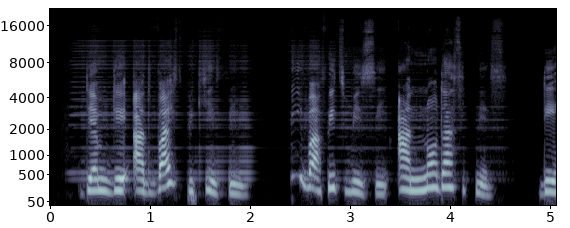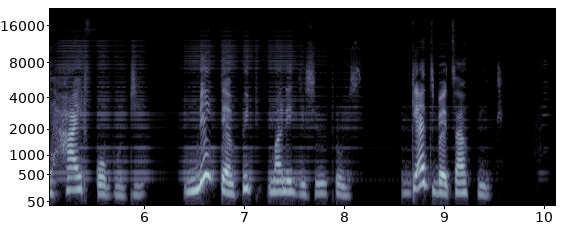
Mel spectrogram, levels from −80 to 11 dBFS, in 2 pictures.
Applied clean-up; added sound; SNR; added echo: neural mask model RNNoise.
